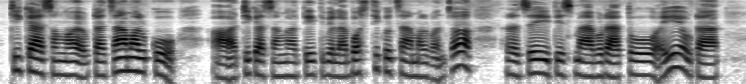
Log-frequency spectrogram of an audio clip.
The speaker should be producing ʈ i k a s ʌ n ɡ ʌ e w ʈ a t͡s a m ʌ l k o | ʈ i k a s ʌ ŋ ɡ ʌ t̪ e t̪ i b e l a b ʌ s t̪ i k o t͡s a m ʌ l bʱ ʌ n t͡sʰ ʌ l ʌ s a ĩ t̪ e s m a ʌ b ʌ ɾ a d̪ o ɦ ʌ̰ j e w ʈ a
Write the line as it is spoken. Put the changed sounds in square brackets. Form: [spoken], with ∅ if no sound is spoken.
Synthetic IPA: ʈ i k a s ʌ [ŋ] ɡ ʌ e w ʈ a t͡s a m ʌ l k o | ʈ i k a s ʌ ŋ ɡ ʌ t̪ e t̪ i b e l a b ʌ s t̪ i k o t͡s a m ʌ l bʱ ʌ n t͡sʰ ʌ [r] ʌ [t͡s] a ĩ t̪ e s m a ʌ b ʌ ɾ a [t̪] o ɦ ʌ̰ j e w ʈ a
